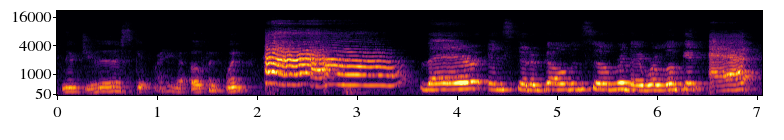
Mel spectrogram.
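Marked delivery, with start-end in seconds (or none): 2.1-3.5 loud, much higher shriek of fright; startled scream. Acted. Boys find Dry Fry in the sack, screaming. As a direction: scream as the body appears.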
